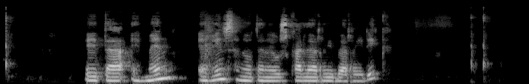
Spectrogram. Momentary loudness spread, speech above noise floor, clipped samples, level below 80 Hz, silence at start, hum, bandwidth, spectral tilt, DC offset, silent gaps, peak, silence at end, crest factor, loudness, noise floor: 19 LU; 47 dB; under 0.1%; -56 dBFS; 0.05 s; none; 15.5 kHz; -4.5 dB/octave; under 0.1%; none; -4 dBFS; 0.45 s; 18 dB; -19 LUFS; -65 dBFS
